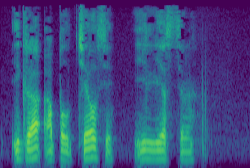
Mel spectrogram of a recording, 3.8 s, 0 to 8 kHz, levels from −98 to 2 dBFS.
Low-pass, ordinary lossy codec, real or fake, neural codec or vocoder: 7.2 kHz; MP3, 32 kbps; real; none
